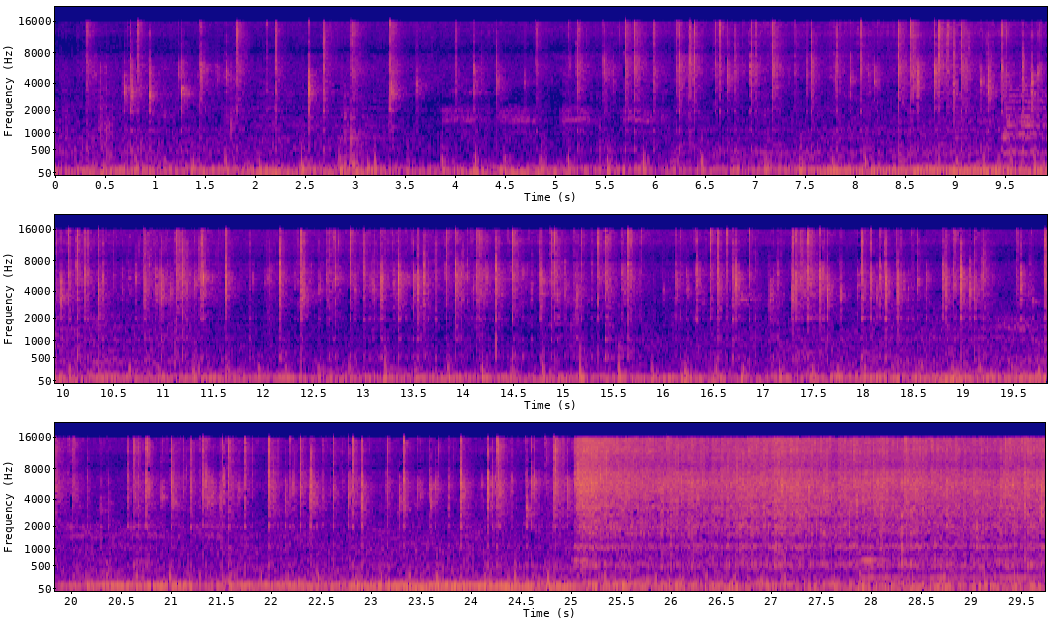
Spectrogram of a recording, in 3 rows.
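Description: Black mustard seeds spluttering in hot oil with dried red chillies in an enamelled cast-iron pot: a steady stream of sharp pops and crackles. About 25 seconds in, chopped onion goes into the oil and a louder, steady sizzle takes over as it is stirred.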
